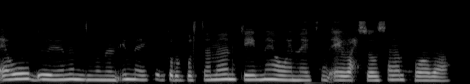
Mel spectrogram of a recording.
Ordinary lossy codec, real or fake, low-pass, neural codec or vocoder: none; fake; none; codec, 16 kHz, 1 kbps, X-Codec, HuBERT features, trained on balanced general audio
